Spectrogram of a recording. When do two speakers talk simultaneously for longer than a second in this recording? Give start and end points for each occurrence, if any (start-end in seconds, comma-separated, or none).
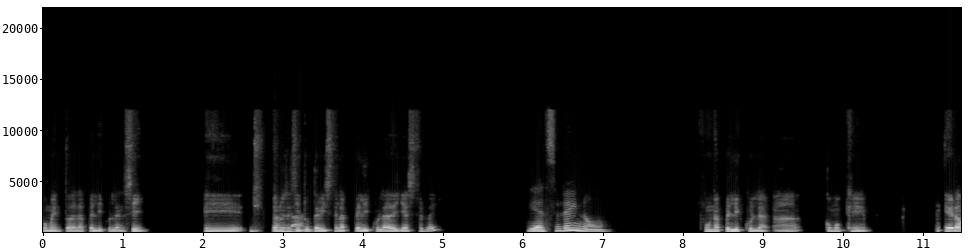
none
